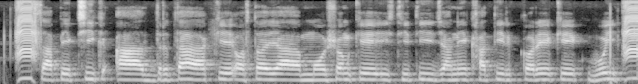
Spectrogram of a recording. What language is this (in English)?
Bhojpuri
